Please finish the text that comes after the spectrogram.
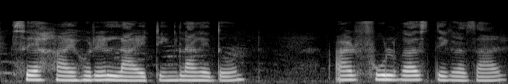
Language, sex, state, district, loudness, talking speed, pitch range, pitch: Chakma, female, Tripura, Unakoti, -15 LUFS, 130 wpm, 185-210 Hz, 195 Hz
